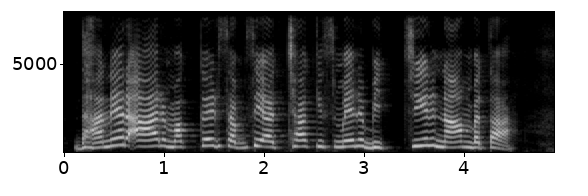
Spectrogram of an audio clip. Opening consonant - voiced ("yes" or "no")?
yes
